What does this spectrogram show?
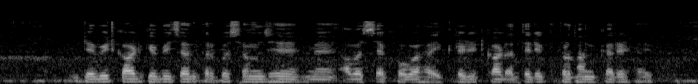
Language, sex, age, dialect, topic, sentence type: Magahi, male, 25-30, Central/Standard, banking, question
